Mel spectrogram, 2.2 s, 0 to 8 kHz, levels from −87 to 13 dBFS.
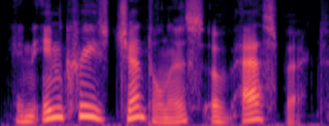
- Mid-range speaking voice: Yes, medium, 160 Hz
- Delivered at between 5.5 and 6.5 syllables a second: No, 5.0 syllables/s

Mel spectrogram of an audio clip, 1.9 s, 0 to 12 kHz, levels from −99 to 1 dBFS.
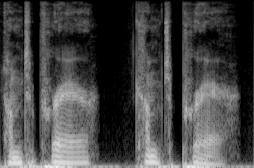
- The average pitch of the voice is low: Yes, low, 100 Hz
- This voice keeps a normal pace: Yes, average, 190 wpm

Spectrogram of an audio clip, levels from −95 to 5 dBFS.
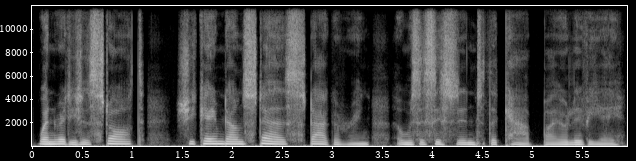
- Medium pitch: Yes, medium, 170 Hz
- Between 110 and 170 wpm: Yes, average, 160 wpm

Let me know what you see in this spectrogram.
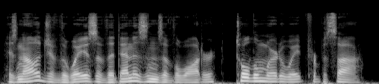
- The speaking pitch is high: No, low, 120 Hz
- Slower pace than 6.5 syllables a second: No, 7.4 syllables/s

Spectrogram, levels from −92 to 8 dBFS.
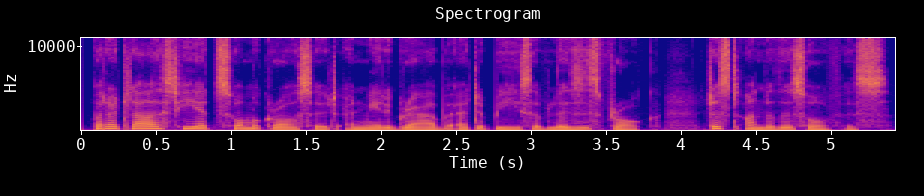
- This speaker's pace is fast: Yes, fast, 245 wpm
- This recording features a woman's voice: Yes, female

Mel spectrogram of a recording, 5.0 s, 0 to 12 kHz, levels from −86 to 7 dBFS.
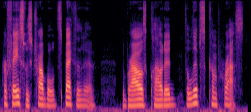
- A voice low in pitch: No, medium, 145 Hz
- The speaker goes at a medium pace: No, slow, 130 wpm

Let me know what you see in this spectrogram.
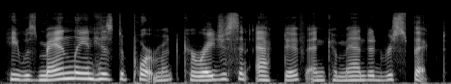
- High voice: Yes, high, 215 Hz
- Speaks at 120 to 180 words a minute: Yes, average, 160 wpm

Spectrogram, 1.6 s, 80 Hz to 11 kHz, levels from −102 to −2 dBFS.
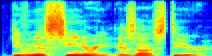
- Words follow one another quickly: No, average, 190 wpm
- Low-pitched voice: Yes, low, 125 Hz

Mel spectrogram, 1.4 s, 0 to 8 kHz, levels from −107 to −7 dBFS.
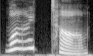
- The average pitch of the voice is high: Yes, very high, 275 Hz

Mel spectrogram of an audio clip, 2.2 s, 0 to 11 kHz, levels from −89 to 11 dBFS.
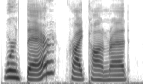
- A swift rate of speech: No, slow, 110 wpm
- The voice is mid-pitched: No, high, 230 Hz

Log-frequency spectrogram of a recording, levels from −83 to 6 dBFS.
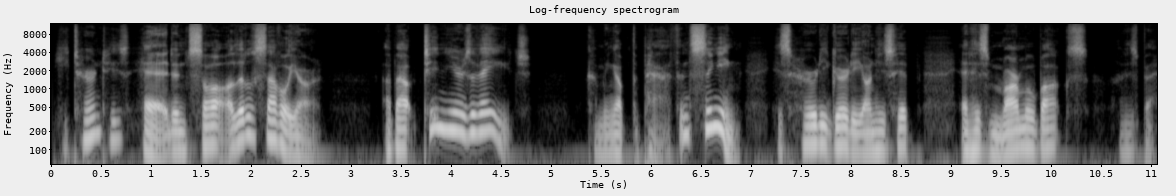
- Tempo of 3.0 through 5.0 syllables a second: Yes, 4.8 syllables/s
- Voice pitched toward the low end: Yes, low, 110 Hz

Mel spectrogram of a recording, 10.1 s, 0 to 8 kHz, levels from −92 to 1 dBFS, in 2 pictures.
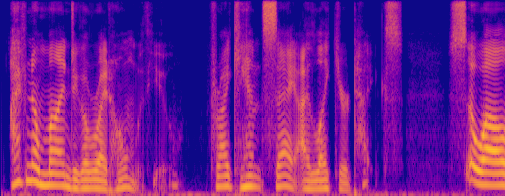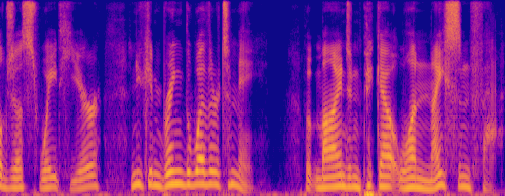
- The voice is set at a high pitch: No, medium, 145 Hz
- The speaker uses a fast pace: Yes, fast, 230 wpm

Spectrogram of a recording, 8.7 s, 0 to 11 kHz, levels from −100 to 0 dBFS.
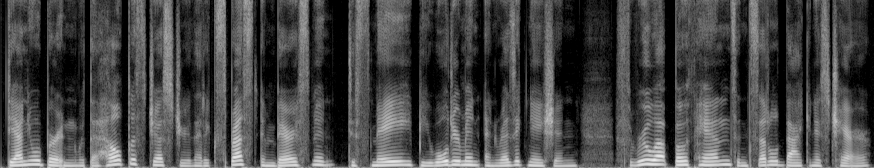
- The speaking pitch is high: Yes, high, 210 Hz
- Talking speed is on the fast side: No, average, 160 wpm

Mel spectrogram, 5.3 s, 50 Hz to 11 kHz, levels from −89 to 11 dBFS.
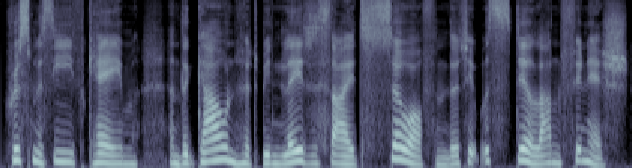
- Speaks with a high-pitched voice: No, medium, 170 Hz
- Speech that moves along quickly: No, average, 195 wpm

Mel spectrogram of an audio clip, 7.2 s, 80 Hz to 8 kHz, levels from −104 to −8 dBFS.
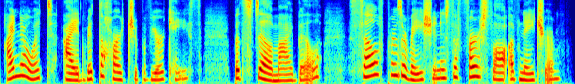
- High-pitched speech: Yes, very high, 275 Hz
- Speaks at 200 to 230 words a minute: No, average, 185 wpm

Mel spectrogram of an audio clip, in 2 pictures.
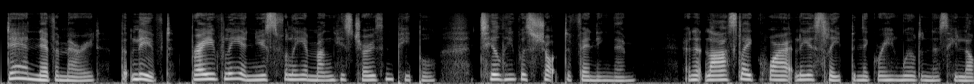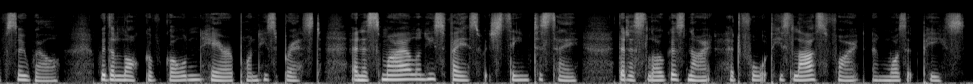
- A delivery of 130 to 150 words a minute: No, average, 195 wpm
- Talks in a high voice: Yes, high, 205 Hz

